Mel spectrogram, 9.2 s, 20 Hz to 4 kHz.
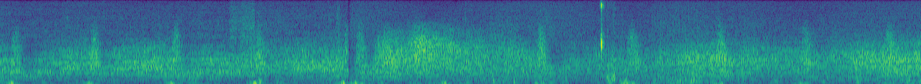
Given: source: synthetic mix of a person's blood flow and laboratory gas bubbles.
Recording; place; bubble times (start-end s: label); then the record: Doppler ultrasound of blood flow; subclavian vein
6.00-6.17 s: bubbles
From the record:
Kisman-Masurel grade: 123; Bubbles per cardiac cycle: 1 to 2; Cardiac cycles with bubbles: 10 to 50%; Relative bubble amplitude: loud (0.450 to 0.775); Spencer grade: 2 (many but less than half of the cardiac periods contain bubble signals, singularly or in groups); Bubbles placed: anywhere in the cardiac cycle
